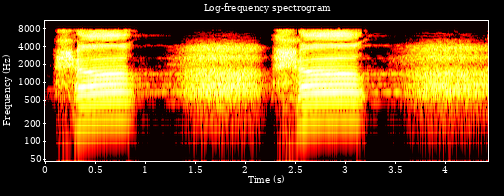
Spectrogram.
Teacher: حا کو درمیانی حلق سے ادا کریں گے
